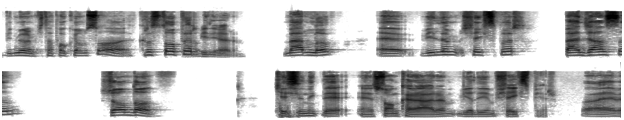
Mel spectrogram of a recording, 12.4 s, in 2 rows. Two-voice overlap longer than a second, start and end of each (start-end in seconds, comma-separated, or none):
none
